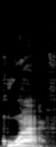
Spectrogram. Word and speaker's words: graph: it long how about graph gr graph g g r gr ah a and then that f sound at the end p h good job how about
